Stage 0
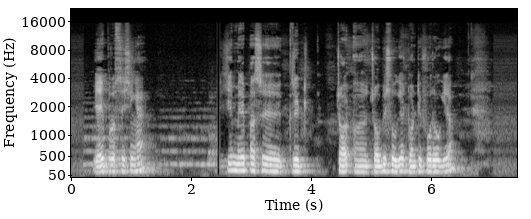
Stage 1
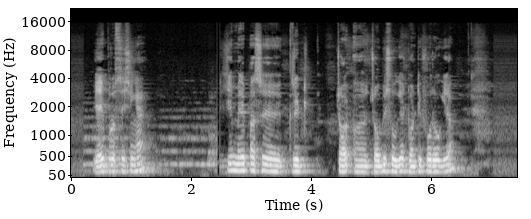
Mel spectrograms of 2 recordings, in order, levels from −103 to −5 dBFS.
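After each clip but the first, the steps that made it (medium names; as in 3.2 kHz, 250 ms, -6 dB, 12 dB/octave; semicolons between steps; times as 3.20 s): de-hum 349.9 Hz, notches 13; trim +1 dB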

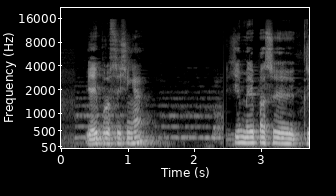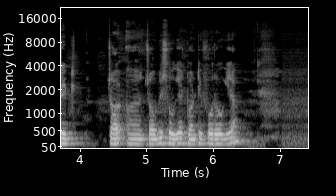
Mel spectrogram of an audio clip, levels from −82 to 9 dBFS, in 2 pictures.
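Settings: reverse; upward compressor, threshold -34 dBFS; reverse; vibrato 0.31 Hz 10 cents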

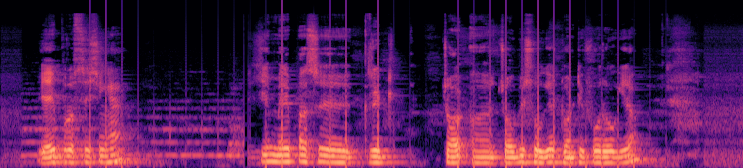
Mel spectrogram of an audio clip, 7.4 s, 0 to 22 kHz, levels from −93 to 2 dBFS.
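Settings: crackling interface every 0.16 s, samples 128, repeat, from 0.89 s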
